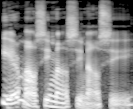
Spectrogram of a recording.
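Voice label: taunt, English; Nidalee; Character Voices - English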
